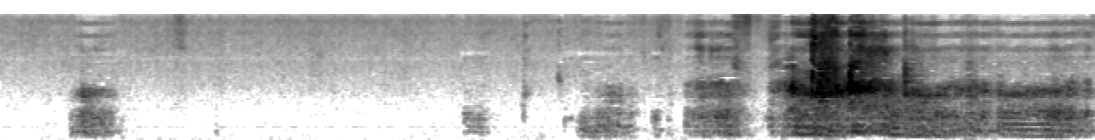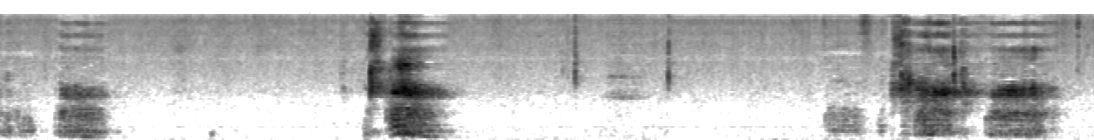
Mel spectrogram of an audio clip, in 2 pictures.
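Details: English Bulldog puppies indoors, short rough growling bursts scattered through, with one longer, louder snarling growl lasting about two seconds in the middle and more brief growls near the end.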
